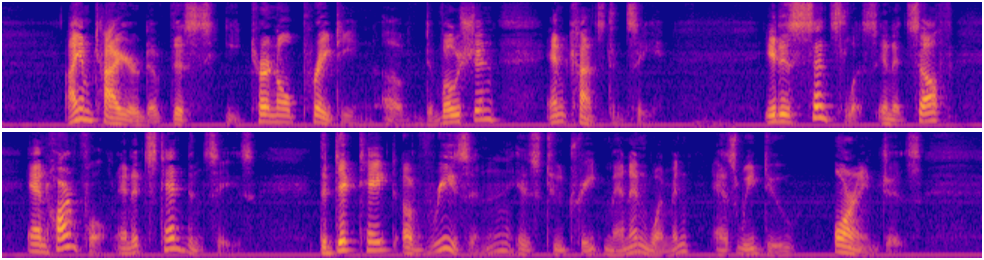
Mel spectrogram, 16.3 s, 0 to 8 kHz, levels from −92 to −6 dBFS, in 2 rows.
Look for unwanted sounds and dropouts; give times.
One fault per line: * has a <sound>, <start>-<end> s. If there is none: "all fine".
all fine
